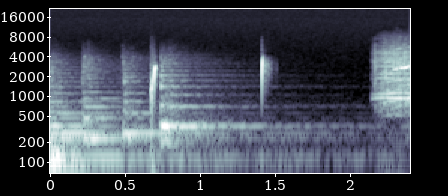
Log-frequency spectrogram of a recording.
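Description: Quiz sound effects: a short burst of plucked musical notes, then two quick pops, the first sweeping up in pitch and the second shorter and higher, as the answer circles are marked on the pictures.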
